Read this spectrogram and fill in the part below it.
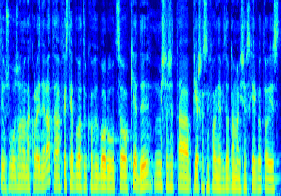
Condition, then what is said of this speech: No condition.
